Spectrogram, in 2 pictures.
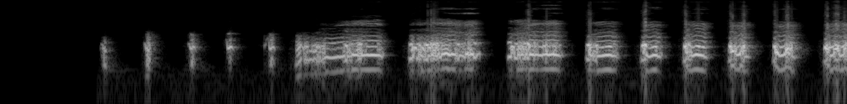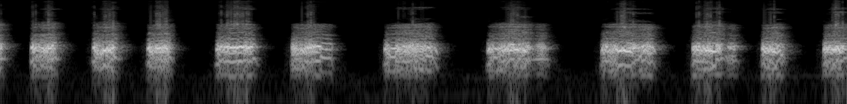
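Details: A lure call of a hen for drawing in roosters. It opens with soft, short clucks that quickly build into loud, harsh, repeated cackling notes at an even, rapid pace.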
